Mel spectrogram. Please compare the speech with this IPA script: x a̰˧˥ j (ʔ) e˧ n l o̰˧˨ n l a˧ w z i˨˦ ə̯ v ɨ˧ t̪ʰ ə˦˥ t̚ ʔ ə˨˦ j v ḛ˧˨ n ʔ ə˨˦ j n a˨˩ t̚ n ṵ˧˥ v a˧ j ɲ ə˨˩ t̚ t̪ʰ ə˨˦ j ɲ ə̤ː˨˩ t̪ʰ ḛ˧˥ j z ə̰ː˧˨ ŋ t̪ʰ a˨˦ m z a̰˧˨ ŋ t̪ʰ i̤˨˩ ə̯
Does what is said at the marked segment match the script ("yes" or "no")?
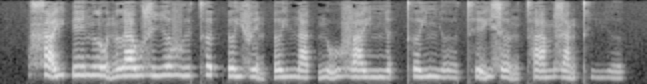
yes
